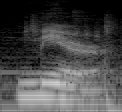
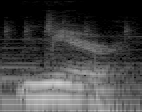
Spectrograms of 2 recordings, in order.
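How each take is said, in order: No difference in how they are said.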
